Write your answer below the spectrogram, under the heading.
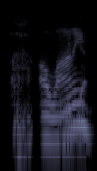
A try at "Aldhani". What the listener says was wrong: Aldhani. You were close. You forgot the D.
